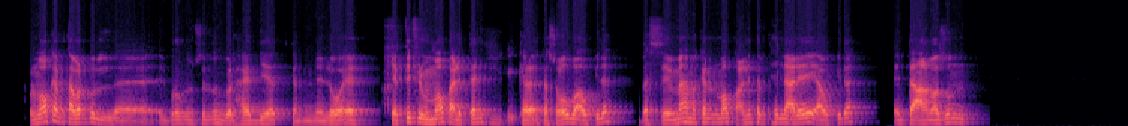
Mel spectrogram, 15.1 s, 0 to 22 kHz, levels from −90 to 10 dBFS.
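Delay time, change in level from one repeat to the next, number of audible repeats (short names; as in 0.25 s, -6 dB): 70 ms, -5.5 dB, 4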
